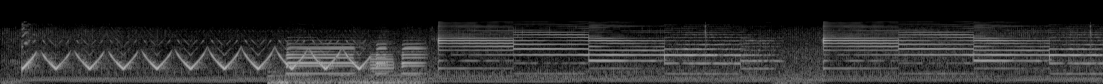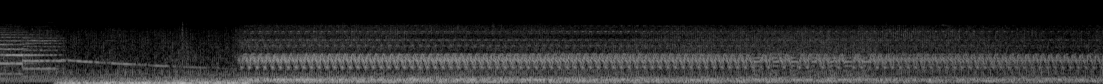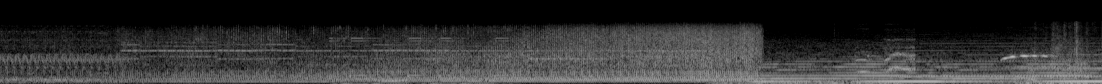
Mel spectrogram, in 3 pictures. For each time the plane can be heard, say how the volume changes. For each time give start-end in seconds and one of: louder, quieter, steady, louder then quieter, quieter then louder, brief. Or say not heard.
0.0-33.0 louder.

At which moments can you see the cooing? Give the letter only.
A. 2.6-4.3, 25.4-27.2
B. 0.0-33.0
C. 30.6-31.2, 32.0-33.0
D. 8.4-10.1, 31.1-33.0
C.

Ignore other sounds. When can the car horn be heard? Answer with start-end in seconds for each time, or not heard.
2.6-4.3, 25.4-27.2.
